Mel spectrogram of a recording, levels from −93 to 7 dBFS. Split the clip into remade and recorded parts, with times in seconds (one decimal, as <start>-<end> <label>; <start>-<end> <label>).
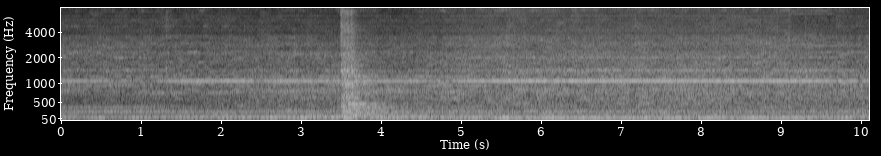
0.0-9.1 remade; 9.1-9.7 recorded; 9.7-10.1 remade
